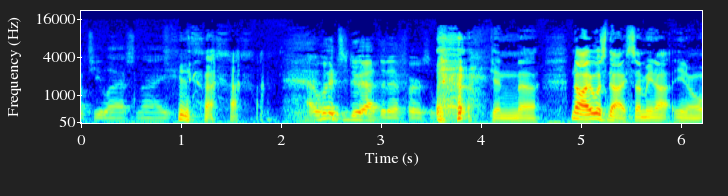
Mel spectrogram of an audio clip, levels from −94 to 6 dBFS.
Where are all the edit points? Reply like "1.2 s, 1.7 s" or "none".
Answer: 4.1 s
